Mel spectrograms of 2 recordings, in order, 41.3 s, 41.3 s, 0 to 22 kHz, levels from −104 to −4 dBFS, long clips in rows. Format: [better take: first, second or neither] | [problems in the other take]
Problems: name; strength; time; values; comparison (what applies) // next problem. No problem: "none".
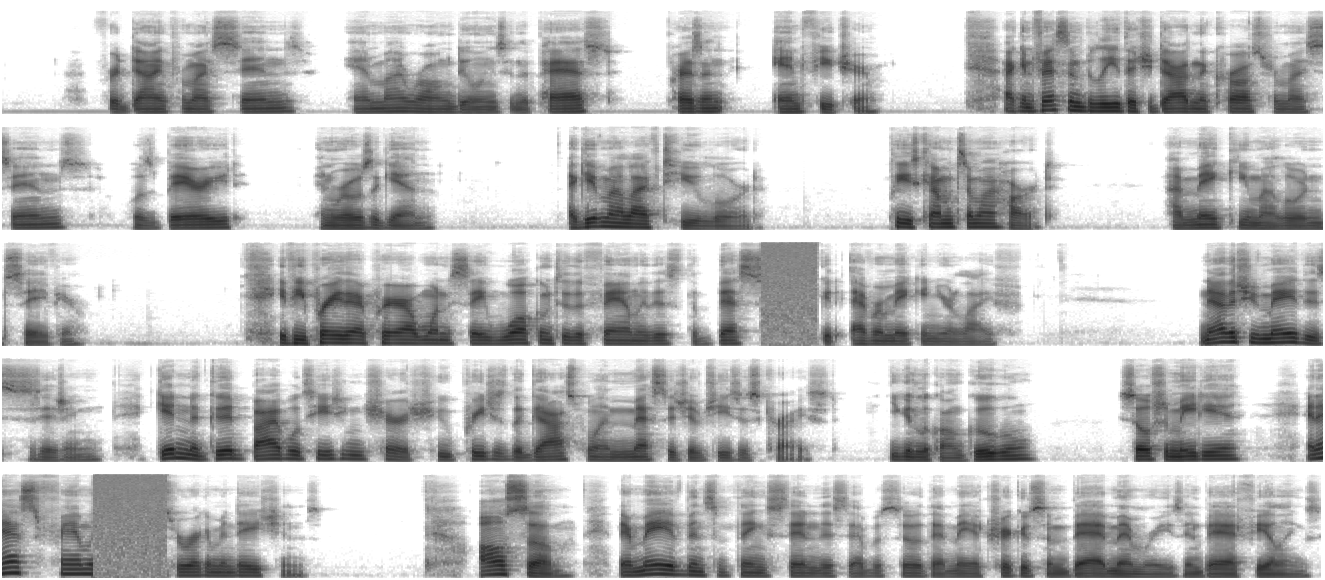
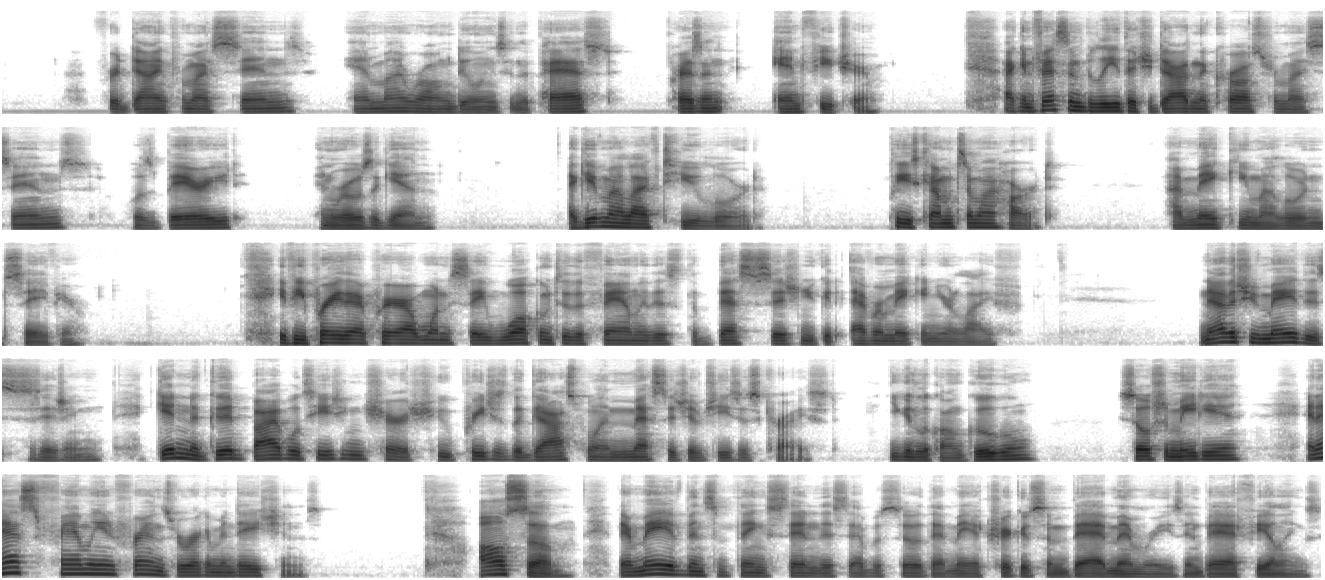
second | audio cutting out; filled with static; at 21 s and at 34 s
